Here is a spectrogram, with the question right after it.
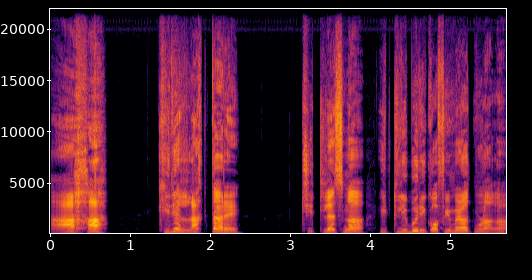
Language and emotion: Goan Konkani, surprised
